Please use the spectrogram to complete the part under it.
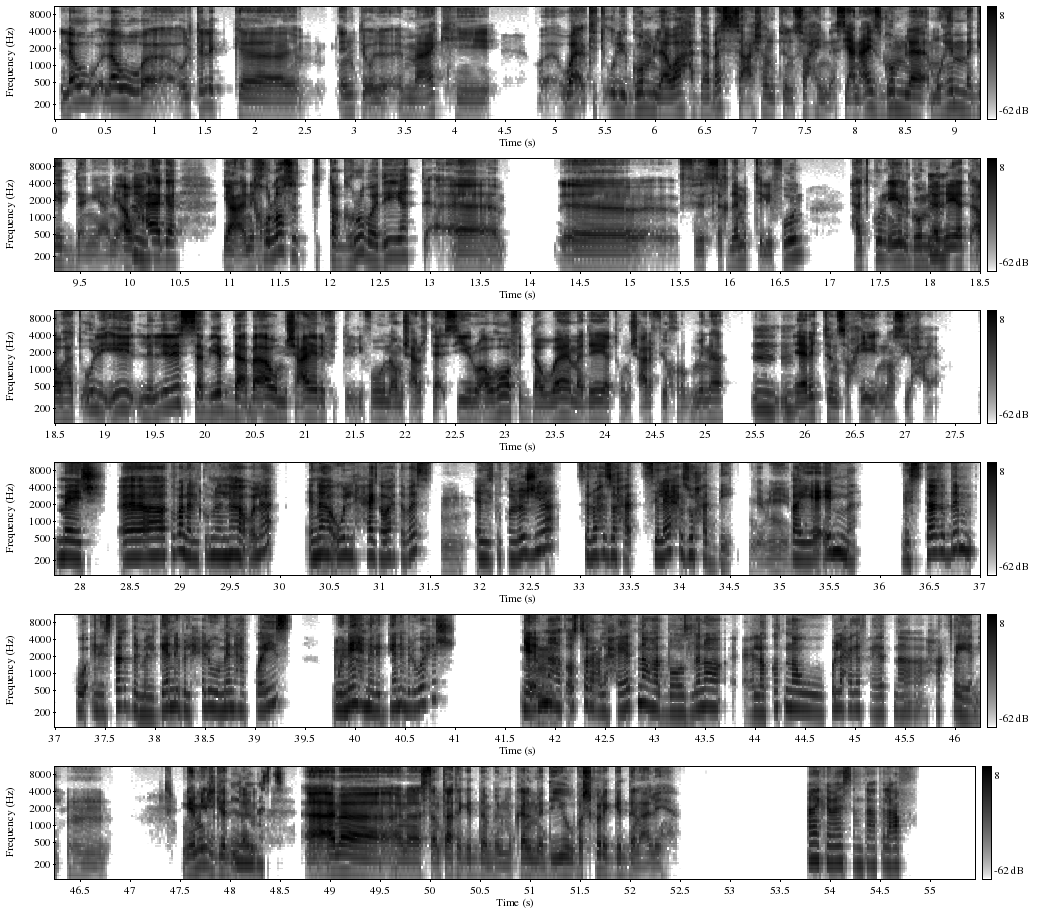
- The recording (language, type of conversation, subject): Arabic, podcast, إزاي الموبايل بيأثر على يومك؟
- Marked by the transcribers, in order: none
